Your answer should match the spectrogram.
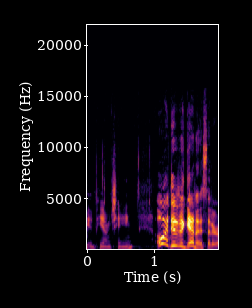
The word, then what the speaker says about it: Pyeongchang: And so this year it was a record 15 LGBTQ athletes at the 2018 Winter Olympics, right, in Pyeongchang.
